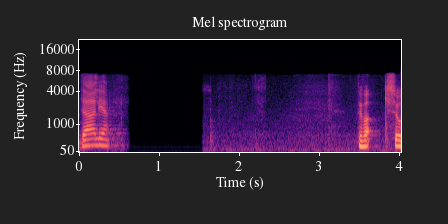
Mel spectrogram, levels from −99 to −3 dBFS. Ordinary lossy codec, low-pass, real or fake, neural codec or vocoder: Opus, 64 kbps; 7.2 kHz; real; none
